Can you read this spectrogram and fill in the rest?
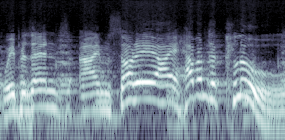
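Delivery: ordinary talk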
